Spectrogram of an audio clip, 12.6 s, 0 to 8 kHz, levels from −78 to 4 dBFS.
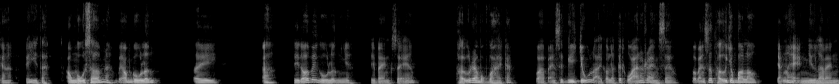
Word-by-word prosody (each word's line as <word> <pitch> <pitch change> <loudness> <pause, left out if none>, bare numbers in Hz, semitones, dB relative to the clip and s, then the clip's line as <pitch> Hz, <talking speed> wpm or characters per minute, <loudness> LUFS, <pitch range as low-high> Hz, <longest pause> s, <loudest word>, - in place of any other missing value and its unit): ca 110 - -5 0.3
cái 135 +1 -1
gì 110 - 0
ta? 100 -1 -6 0.2
Ông 120 0 +3
ngủ 105 +2 +5
sớm 140 +9 +4
nè 185 - +1
với 155 - -8
ông 145 -1 +2
gù 130 -2 +7
lưng. 135 +4 +5 0.6
Thì, 125 -1 +2 0.7
ờ, 135 +3 0 0.4
thì 125 - +2
đối 140 +6 +5
với 200 +1 +1
gù 120 - +2
lưng 120 +2 -1
nha 120 -4 -5 0.3
thì 95 - -5
bạn 90 0 -5
sẽ 110 +9 -6 0.7
thử - - +2
ra 170 -2 +6
một 120 -9 0
vài 105 -1 -1
cách 160 +10 -9 0.3
và 110 - -3
bạn 115 +1 -7
sẽ 115 +5 -4
ghi 145 0 +7
chú 155 +6 +4
lại - - -4
coi 125 - -4
là 120 - -5
kết 165 - -3
quả - - 0
nó 165 - 0
ra 155 -3 -1
làm 105 -3 -2
sao 120 +3 -7 0.2
và - - -2
bạn - - -2
sẽ 170 +5 +1
thử 165 - +3
trong 170 -4 +3
bao 145 0 +5
lâu. 140 0 -1 0.2
Chẳng - - -3
hạn 125 -9 0
như 110 0 +2
là 100 -4 0
bạn 85 +2 -4
125 Hz, 255 wpm, -24 LUFS, 110-145 Hz, 0.7 s, gù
